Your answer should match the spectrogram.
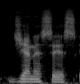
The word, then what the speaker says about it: Genesys: Yeah, and for those of you listening, it's spelled G-E-N-E-S-Y-S. So it's not spelled like normal Genesis. It's spelled cool. – Yeah, and they're about to release a book for it that lets you play Genesis in the Twilight Imperium setting.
